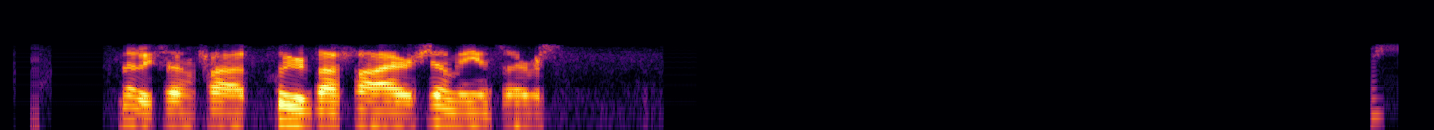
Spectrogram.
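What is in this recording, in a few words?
Wake County EMS Dispatch, p25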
